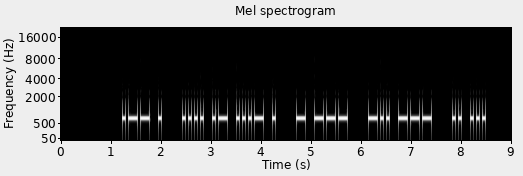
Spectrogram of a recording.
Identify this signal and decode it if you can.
Morse code, heard as a keyed tone, about 20 wpm, 700 Hz. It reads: WE HAVE TO DO IS
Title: Sets of 5 Words Encore 20wpm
